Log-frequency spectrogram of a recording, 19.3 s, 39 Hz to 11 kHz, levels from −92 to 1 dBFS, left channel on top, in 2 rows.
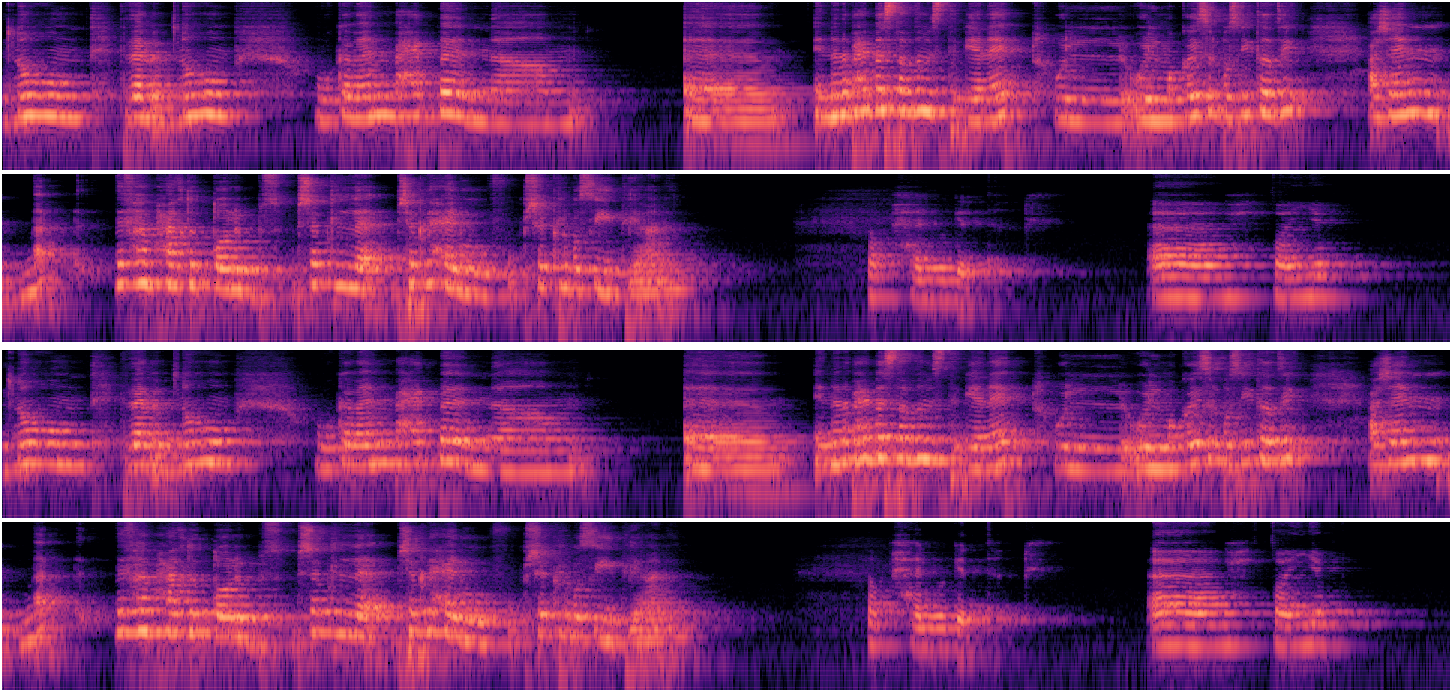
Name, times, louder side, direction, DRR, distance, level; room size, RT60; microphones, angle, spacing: voice 1, 0.0-3.8 4.5-9.6 10.4-14.2, left 1 dB, 35° left, 1 dB, 3.9 m, -24 dB
voice 2, 9.6-10.0 15.4-16.1 17.3-18.6, equal, 45° right, 7 dB, 1.5 m, -27 dB
19.0 x 11.0 x 2.5 m, 0.87 s
head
